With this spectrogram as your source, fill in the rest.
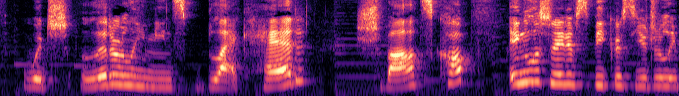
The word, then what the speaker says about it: Schwarzkopf: In German, we pronounce it Schwarzkopf, which literally means black head. Schwarzkopf.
